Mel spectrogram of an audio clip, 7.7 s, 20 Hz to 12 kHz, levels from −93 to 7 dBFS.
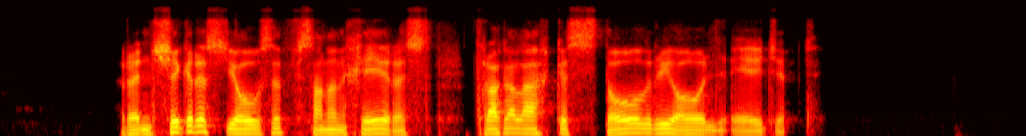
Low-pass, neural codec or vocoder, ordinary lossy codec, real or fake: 7.2 kHz; codec, 16 kHz, 6 kbps, DAC; Opus, 32 kbps; fake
